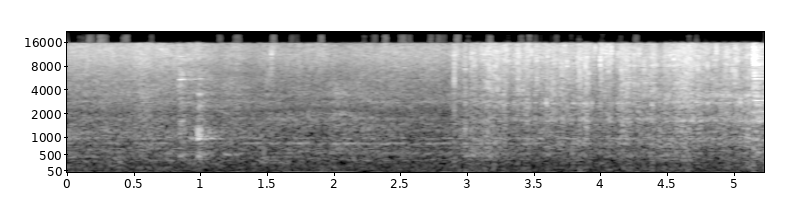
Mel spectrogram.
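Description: Dal fry ingredients sizzling in a pan over low flame, a constant bright hiss that grows louder and denser partway through, with faint stirring scrapes and no voices.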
